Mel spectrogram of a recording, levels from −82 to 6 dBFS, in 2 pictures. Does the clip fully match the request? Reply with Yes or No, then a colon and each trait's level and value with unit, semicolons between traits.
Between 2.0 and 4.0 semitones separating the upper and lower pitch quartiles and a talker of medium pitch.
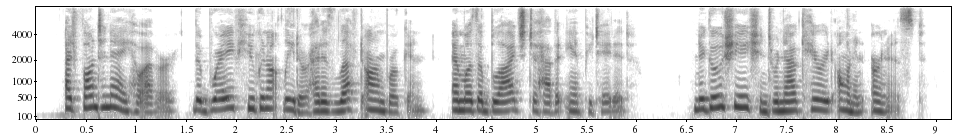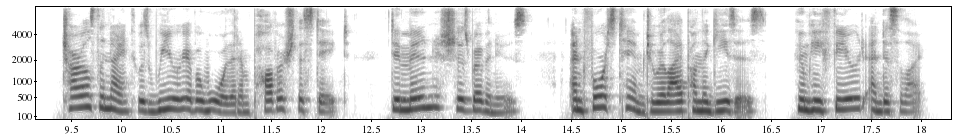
No: average, 3.2 semitones; high, 215 Hz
